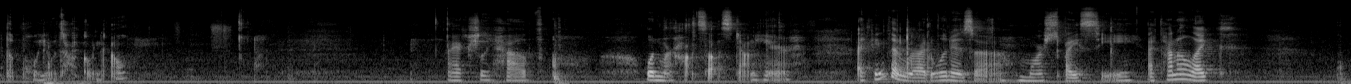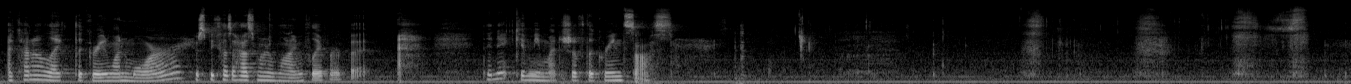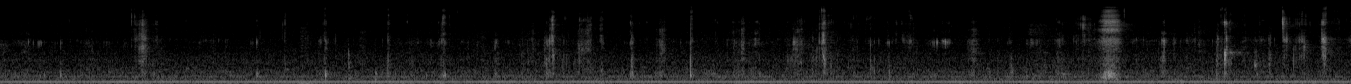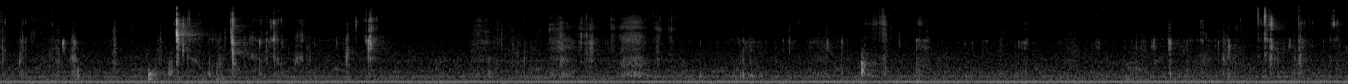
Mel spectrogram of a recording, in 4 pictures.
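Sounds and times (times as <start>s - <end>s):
steady low hum: 0.0s - 54.0s
person chewing food: 1.5s - 2.8s, 21.4s - 23.3s, 23.9s - 44.4s, 45.2s - 54.0s.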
